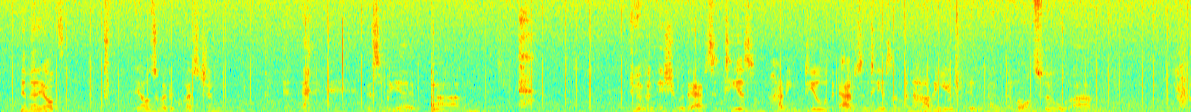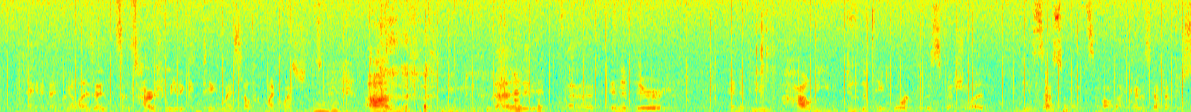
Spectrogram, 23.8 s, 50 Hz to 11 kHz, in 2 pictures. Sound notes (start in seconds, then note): 15.2 laughter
